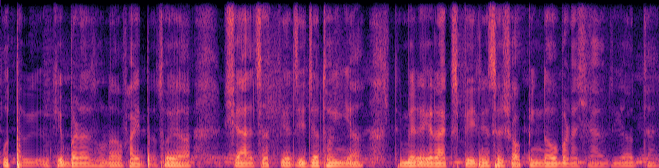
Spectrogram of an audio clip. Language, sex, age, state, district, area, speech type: Dogri, male, 18-30, Jammu and Kashmir, Udhampur, urban, spontaneous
